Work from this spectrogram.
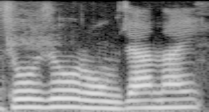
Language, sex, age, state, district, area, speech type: Bodo, female, 60+, Assam, Chirang, rural, spontaneous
